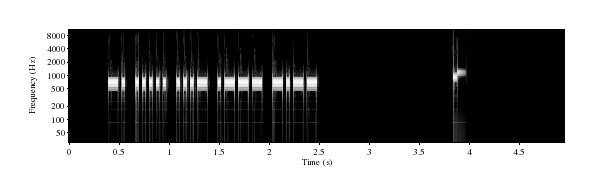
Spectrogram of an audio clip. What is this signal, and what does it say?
Morse code, heard as a keyed tone, about 36 wpm, 700 Hz. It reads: N5VJY
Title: USA Call Signs - 5 Characters - 4x Character Spacing - 35wpm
